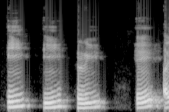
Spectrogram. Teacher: इसमें हमारी जीभ का अगला वाला भाग काम करता है, इस पे हमारा जोर पड़ता है। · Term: अग्र स्वर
